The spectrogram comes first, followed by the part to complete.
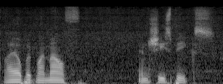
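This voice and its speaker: An uneasy dad narrating a horror story, really low voice, measured, pauses a lot, bit of hiss. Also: male voice, little pitch movement, fairly bright tone, poor audio. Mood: grave, uneasy. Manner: deliberate, with dramatic pauses. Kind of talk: scripted first-person horror narration.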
